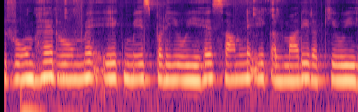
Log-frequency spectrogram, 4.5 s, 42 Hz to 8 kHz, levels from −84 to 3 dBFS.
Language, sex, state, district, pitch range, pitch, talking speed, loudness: Hindi, female, Himachal Pradesh, Shimla, 195-210 Hz, 200 Hz, 185 wpm, -14 LUFS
